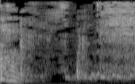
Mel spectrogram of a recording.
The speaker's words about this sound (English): But excuse me. Don't be afraid of that cough. I'm going to let it all out. It's just I've been talking too much, cough.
